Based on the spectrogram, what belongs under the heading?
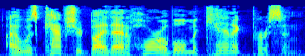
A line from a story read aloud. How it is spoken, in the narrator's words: the unicorn cried, her eyes brimming with tears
